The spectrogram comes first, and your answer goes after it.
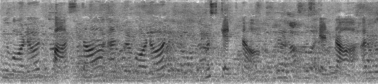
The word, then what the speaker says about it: bruschetta: This is the bruschetta I was talking about.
